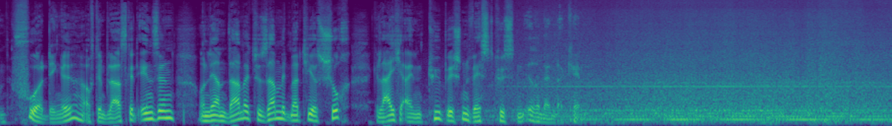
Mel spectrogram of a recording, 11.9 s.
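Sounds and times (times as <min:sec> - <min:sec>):
speech: 0:00.0 - 0:08.2
small charter boat ploughing through grey Atlantic waves: 0:05.3 - 0:11.8.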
